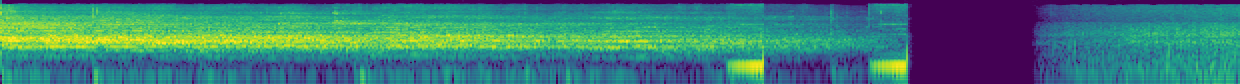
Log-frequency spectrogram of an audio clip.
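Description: A long fading wash of noise, then two basketball bounces on a gym floor a little under a second apart, about four seconds in. After a moment of dead silence, a rising whoosh transition effect.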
